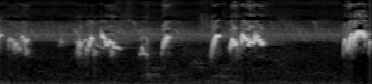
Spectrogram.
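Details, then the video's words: Red-whiskered bulbul song in the ché style, played to prompt other bulbuls to sing: short bright warbled phrases, several quick notes each, separated by pauses of about half a second. "Kích chào mào ché/Chào mào hót kích ché cực nhạy/Kích bổi nhanh ra âm"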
